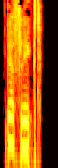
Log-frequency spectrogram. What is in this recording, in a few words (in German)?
"geflickt", German; adjectives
